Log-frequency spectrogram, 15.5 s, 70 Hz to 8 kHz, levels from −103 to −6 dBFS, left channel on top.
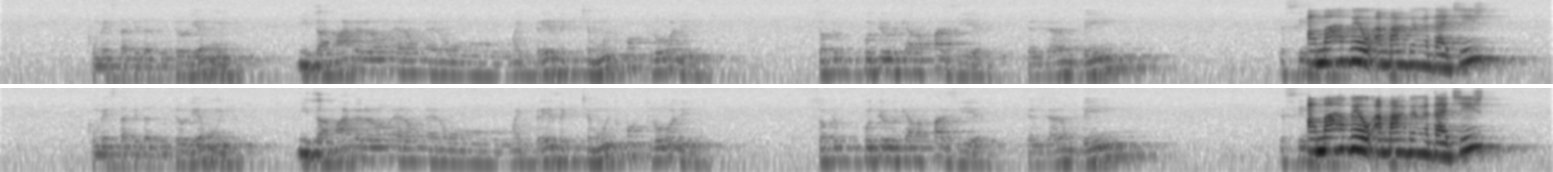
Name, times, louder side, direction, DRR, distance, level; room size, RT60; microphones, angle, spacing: voice 1, 0.9-2.4 3.0-7.0 8.1-9.9 10.3-11.4 12.8-13.4 13.9-14.0, right 1 dB, 20° right, 3 dB, 1.5 m, -47 dB
voice 2, 13.1-14.8, right 6 dB, 45° right, 16 dB, 0.4 m, -26 dB
13.0 x 9.0 x 5.0 m, 1.1 s
head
